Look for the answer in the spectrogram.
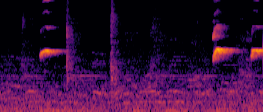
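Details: Cockatiel making a single sharp chirp, then a pause with soft taps and clicks, followed by two more quick bright chirps.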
